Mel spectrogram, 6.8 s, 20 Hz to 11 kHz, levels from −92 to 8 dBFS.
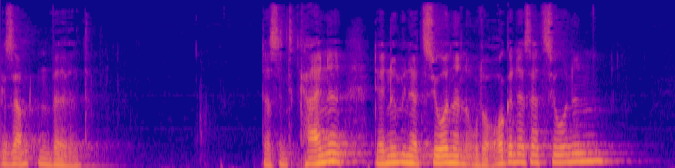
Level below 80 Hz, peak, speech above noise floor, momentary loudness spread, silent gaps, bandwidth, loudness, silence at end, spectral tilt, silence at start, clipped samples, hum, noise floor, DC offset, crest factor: -54 dBFS; -10 dBFS; 47 dB; 12 LU; none; 10 kHz; -24 LUFS; 0.6 s; -7.5 dB/octave; 0 s; under 0.1%; none; -70 dBFS; under 0.1%; 16 dB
